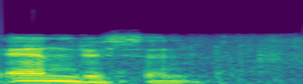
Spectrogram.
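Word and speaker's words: Andersson: anderson has joined us that's not the correct pronunciation of your name in this country is it baby say it again i say anderson have you been listening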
